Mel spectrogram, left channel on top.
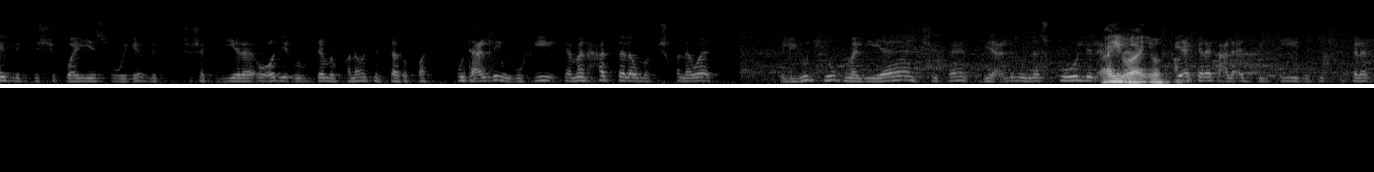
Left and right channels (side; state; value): right; silent; digital silence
